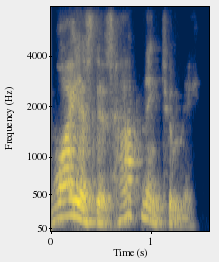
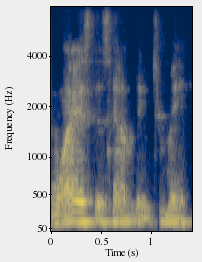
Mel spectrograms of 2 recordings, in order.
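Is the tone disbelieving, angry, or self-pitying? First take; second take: disbelieving; self-pitying. First: It sounds disbelieving. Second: It sounds self-pitying.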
